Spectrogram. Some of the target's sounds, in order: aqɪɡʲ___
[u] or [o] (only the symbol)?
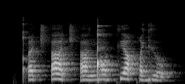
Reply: o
